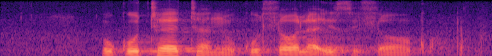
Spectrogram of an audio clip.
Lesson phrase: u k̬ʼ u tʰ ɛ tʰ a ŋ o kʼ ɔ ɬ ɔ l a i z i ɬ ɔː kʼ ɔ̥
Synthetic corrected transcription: u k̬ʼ u tʰ ɛ tʰ a n o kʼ u ɬ ɔ l a i z i ɬ ɔː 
